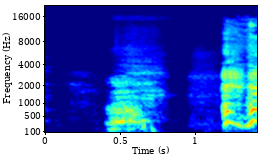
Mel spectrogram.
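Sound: dog barking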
